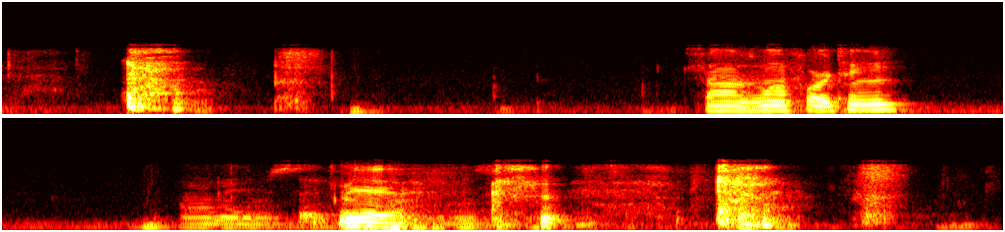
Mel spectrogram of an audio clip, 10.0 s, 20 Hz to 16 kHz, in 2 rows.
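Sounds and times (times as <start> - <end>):
person clearing throat: 0.6 - 1.6, 7.4 - 7.9, 8.6 - 9.1
person coughing: 0.6 - 1.6, 7.4 - 9.1
speech: 3.5 - 4.6, 6.4 - 8.0.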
